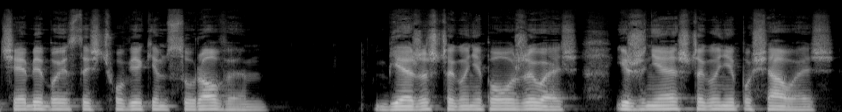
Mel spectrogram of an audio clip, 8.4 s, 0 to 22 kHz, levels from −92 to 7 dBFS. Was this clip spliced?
no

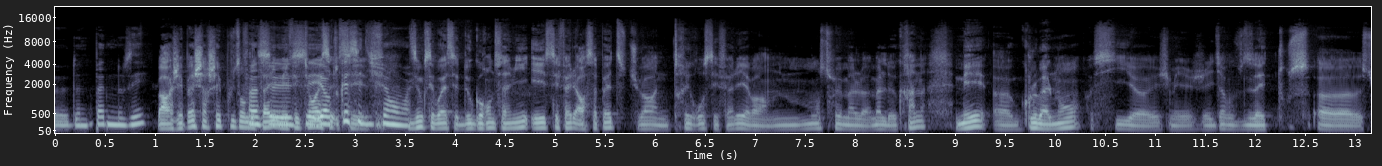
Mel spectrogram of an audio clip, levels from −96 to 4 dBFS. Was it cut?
yes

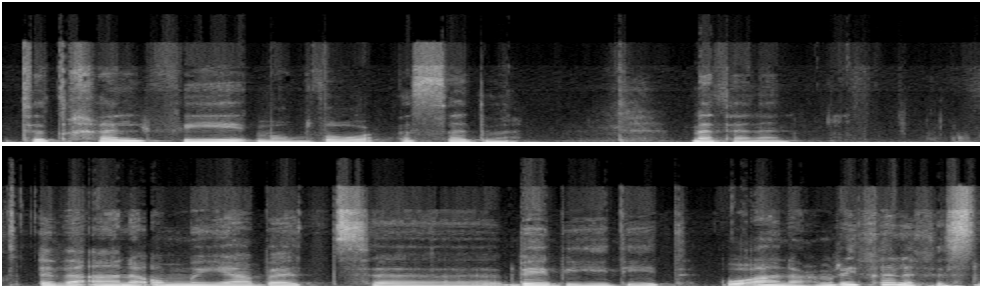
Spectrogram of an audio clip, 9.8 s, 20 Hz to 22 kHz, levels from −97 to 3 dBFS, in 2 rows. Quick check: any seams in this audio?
no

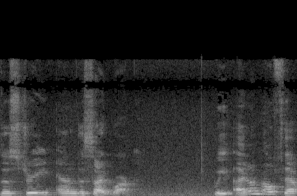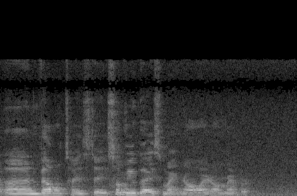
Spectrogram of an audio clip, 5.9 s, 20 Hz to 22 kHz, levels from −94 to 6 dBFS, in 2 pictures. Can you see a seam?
yes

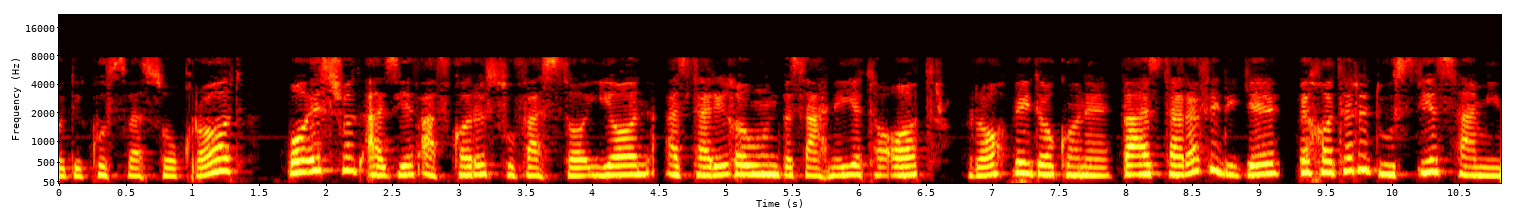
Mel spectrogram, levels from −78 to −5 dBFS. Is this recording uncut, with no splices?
no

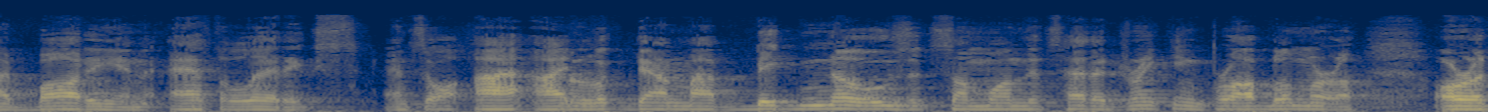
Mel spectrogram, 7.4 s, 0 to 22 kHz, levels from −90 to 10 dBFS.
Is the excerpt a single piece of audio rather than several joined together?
no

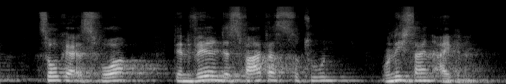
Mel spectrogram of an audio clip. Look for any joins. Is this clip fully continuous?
yes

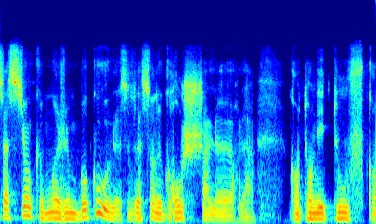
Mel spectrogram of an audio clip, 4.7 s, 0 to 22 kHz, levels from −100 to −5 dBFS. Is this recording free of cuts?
yes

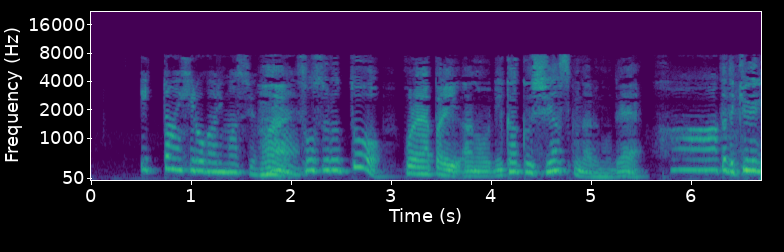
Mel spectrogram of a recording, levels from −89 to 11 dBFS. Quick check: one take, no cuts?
no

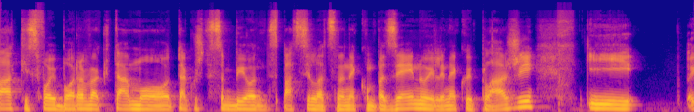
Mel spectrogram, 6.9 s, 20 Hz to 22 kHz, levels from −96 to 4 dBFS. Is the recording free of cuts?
yes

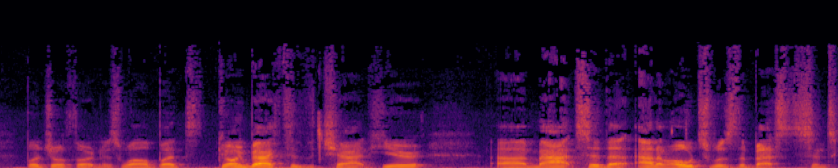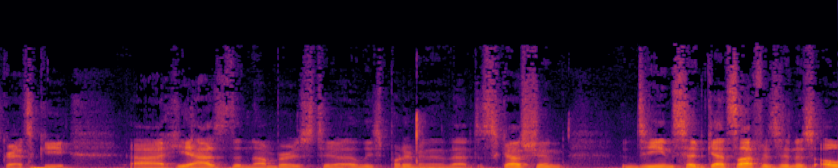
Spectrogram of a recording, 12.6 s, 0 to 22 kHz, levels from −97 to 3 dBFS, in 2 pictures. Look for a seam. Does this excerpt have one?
no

